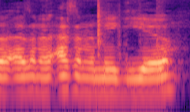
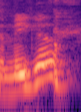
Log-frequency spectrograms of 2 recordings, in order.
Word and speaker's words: amigo: We have Steven as a friend, as an amigio. As amigo. Oh, it's amigo. Yeah. I've been saying amigo wrong this whole entire time. Really? I've been saying amigio.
